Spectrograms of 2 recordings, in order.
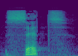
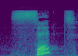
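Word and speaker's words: ces: vowel after and then set feminine form and for the plural you've got only one form okay and it's se okay remember open se okay one example so this book.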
